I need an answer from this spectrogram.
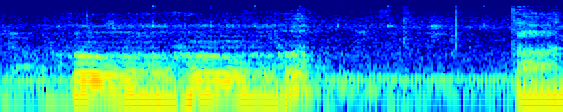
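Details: A Siamese cat named Duman gives a long, drawn-out, low meow that dips and rises, almost like a spoken word, said to sound like "anne" (Turkish for "mother").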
